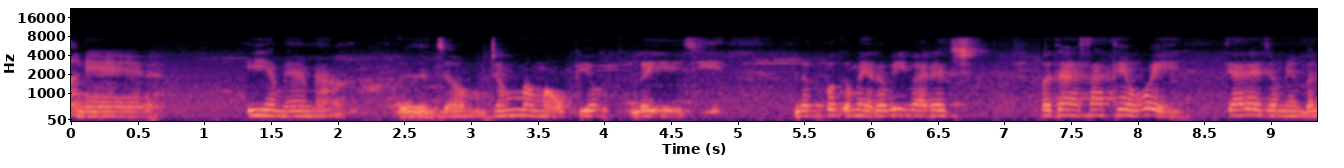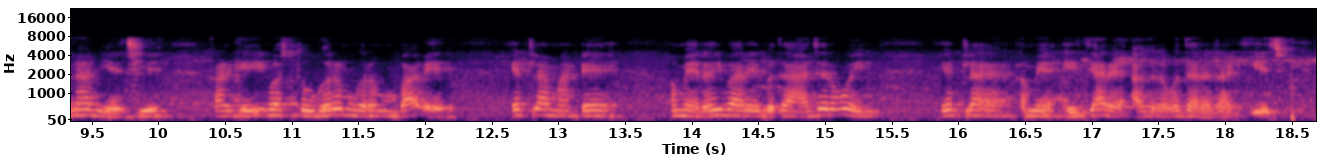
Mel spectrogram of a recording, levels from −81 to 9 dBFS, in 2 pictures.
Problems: constant background noise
